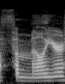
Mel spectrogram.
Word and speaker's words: familiar: I was walking to a store and I saw a familiar face. Okay, this word, we all know what it means, but it's hard to pronounce.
